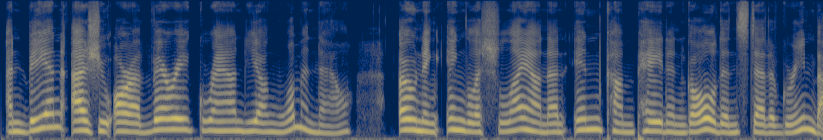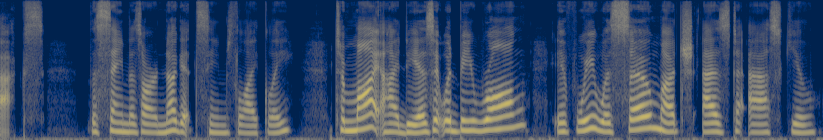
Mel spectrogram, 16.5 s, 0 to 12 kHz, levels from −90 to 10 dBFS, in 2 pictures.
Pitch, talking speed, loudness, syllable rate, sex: 225 Hz, 155 wpm, -18 LUFS, 4.0 syllables/s, female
